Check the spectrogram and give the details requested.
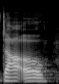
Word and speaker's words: Da'o: Lake Tahoe is actually a mispronunciation of the Washoe word for lake, Da'o.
